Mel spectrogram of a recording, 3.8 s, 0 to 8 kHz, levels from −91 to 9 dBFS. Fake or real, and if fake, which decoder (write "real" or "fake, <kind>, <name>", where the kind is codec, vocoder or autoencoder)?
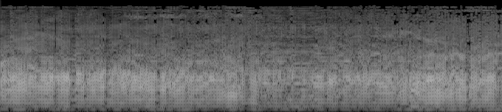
fake, vocoder, HiFi-GAN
